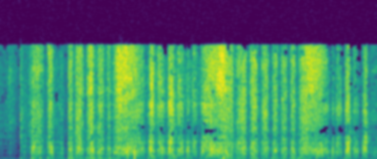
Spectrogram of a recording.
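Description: Fingernails scratch quickly along the edge and surface of a brown kraft paper pouch held upright. The result is a dense run of dry, raspy strokes with a papery, bright hiss and a few sharper crinkling accents.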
